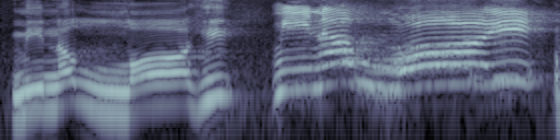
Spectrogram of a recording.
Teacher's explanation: اللہ کا لام موٹا پڑھا جاتا ہے, پر پڑھا جاتا ہے, تو اس کو ہم پر کر کے ادا کریں گے.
